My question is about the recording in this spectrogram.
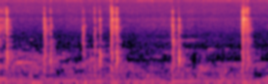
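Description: Faint, separate keystroke clicks, about ten at uneven intervals, as the digits of a phone number are typed in one by one.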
